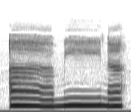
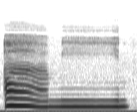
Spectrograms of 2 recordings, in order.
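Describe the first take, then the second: First: The word is said with its full ending. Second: The word is cut short at the end. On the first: The reader continues without stopping. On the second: The reader stops at the end of the verse.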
